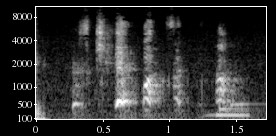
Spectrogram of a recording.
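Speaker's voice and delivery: words squeezed out through laughter; laughing. Real, not acted. Co-host cracking up at the Ken Watanabe casting, laughing.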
